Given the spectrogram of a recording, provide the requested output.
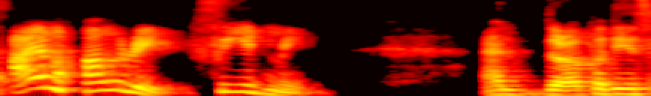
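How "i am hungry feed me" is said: high-pitched insistent demand; playful, imperious demand for food; acted hungry demand. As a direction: announce your hunger high, then drop to a command. Krishna demands food on arriving.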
